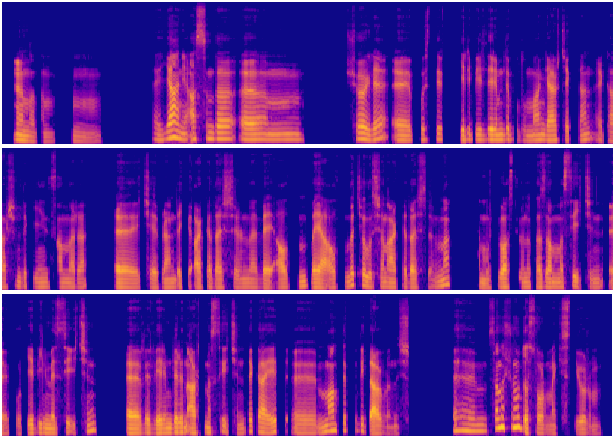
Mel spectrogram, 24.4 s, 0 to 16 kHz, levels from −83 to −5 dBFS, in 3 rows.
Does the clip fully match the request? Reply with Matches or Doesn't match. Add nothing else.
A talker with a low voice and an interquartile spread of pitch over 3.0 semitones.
Matches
